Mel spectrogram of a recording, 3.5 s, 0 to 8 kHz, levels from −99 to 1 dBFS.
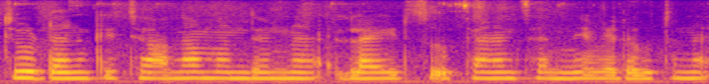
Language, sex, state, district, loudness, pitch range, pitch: Telugu, female, Andhra Pradesh, Sri Satya Sai, -16 LUFS, 210-220 Hz, 220 Hz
